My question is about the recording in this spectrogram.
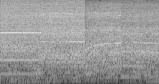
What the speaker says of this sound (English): Now I want to drill down from the top so that it secures it just a little bit better.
